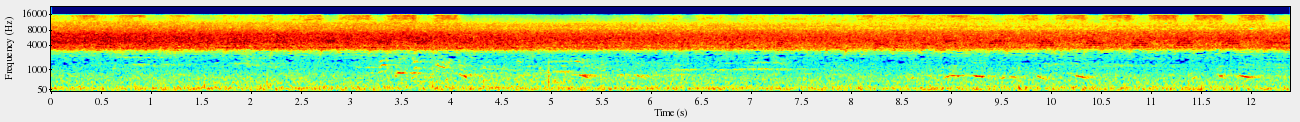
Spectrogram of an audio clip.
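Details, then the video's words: Cicadas singing on a school playground in high summer: a dense, unbroken high-pitched hiss-like drone that holds steady throughout, with faint scattered chirps lower down beneath it. "한 여름 운동장에서 매미가 울고 있다"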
